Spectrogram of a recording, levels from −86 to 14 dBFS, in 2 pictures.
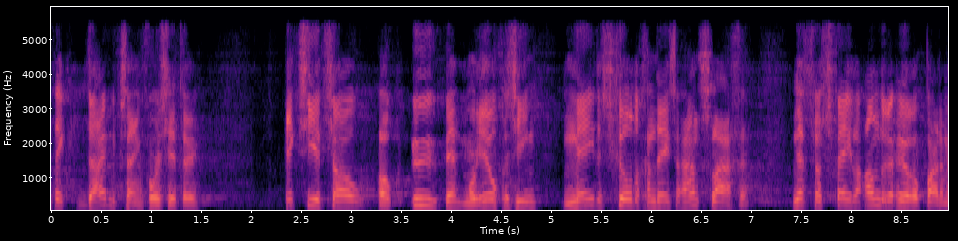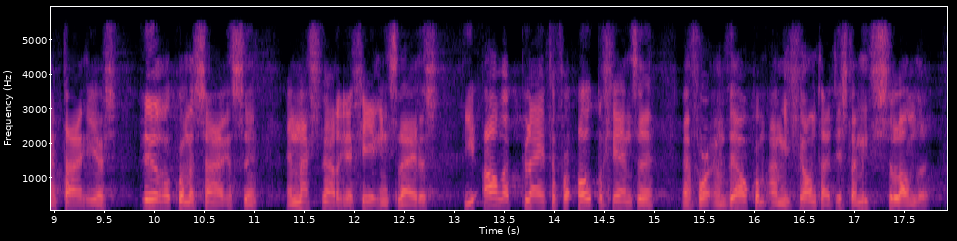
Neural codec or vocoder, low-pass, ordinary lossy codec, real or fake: codec, 44.1 kHz, 7.8 kbps, Pupu-Codec; 5.4 kHz; none; fake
